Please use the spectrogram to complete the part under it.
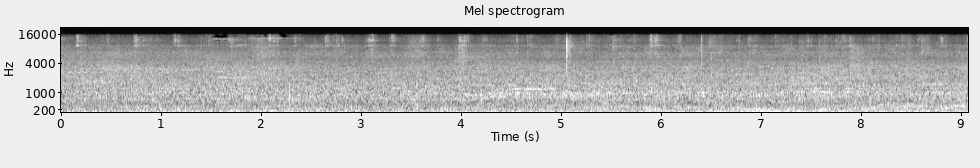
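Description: Outdoor street noise with a steady low hum of a busy city.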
